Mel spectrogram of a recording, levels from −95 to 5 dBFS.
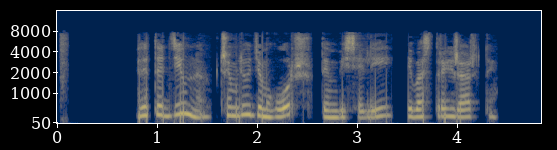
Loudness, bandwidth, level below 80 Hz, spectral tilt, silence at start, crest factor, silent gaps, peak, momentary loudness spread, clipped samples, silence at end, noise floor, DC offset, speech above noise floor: -27 LUFS; 8 kHz; -60 dBFS; -3 dB/octave; 0.05 s; 18 dB; 0.21-0.80 s, 2.57-2.65 s, 3.42-3.51 s, 4.24-4.29 s; -10 dBFS; 8 LU; under 0.1%; 0.45 s; under -90 dBFS; under 0.1%; over 63 dB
